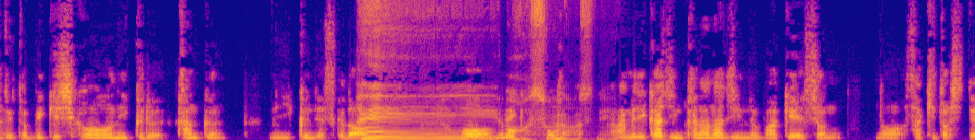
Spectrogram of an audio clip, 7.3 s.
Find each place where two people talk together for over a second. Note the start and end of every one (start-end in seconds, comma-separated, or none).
3.4-4.7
